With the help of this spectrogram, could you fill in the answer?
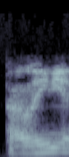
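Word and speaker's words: Palhinha: And uh Xiao Palinia, is that how you pronounce his name? Uh Palinia.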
